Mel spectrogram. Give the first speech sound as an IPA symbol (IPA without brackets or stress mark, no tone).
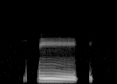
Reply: k͡p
